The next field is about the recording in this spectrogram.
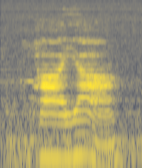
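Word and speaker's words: pane: constantly for cigarettes, caramels, chocolate, pana, pronounced pa-ya, means bread, and marjare literally means to eat.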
